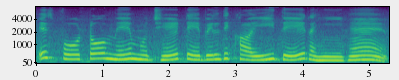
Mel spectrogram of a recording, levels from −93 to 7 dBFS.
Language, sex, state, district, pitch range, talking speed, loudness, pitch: Hindi, female, Madhya Pradesh, Katni, 210-260 Hz, 100 wpm, -10 LUFS, 235 Hz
